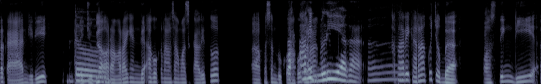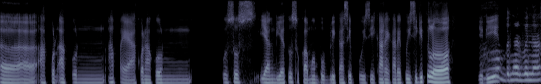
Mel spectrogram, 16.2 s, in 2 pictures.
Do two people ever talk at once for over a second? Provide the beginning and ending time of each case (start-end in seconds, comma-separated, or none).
none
